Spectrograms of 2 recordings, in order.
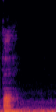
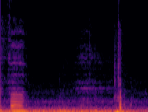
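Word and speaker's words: phở: It's actually pronounced Pho, but people say Pho.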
